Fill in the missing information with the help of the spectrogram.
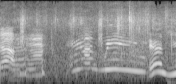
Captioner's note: moans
